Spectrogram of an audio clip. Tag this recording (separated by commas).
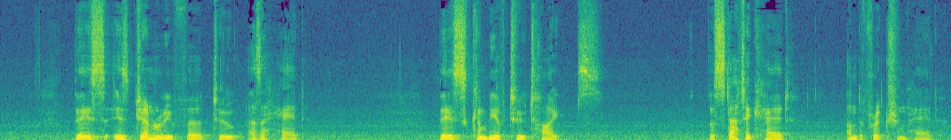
Speech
